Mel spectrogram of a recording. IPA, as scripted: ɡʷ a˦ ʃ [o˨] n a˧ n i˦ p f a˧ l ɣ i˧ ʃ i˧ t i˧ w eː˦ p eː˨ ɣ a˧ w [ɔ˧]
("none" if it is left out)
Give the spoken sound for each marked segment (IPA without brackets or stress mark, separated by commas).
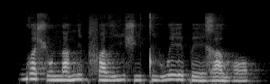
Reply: o˨, ɔ˧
